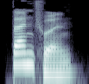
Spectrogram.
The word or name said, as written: 单纯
